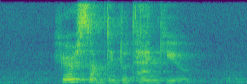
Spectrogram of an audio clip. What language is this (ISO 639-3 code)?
eng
